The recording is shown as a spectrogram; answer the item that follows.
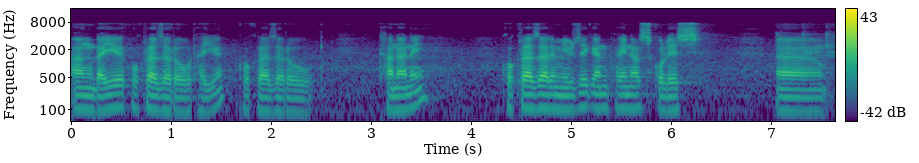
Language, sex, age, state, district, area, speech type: Bodo, male, 30-45, Assam, Kokrajhar, rural, spontaneous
